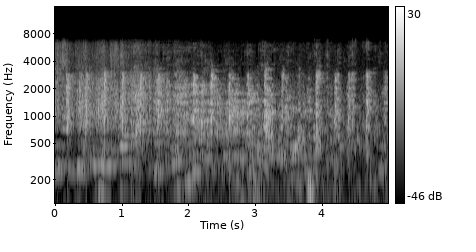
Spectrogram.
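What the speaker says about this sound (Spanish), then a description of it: "por favor, un aplauso a la doctora" An audience at a clinical psychology conference applauds a female doctor, with fairly close, brisk clapping filling the whole stretch and a few sharper individual claps standing out.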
